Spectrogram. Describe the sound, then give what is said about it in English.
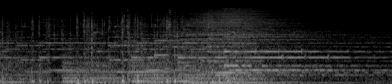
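Horses gallop down a steep hill at night, their hooves making a rapid, continuous clip-clop of overlapping hoofbeats that keeps up a fairly even loudness throughout, with no one speaking. “They gallop down a steep hill, a canopy of stars in the velvety blue night sky.”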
